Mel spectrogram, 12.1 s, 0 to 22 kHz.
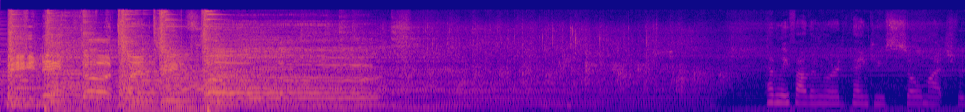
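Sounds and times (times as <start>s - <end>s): faint room hiss: 7.1s - 12.0s.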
